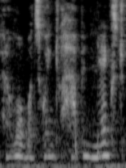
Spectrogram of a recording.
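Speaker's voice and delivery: very soft, very quiet whisper under the breath. Showing how people talk in a movie theater: whispering. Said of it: "where do you see people whispering".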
